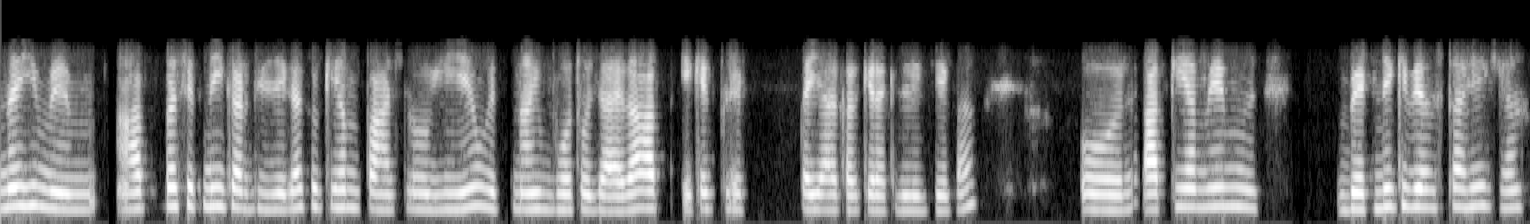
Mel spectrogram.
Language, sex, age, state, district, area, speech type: Hindi, female, 60+, Madhya Pradesh, Bhopal, urban, conversation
